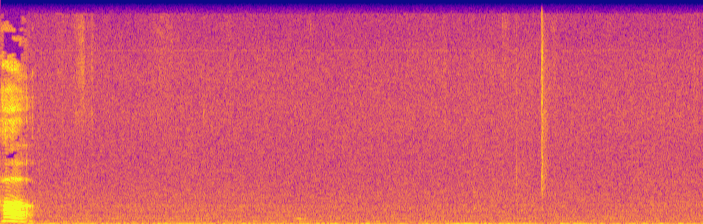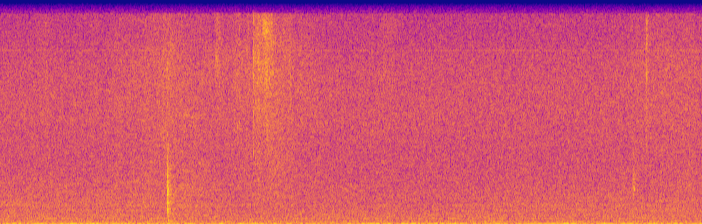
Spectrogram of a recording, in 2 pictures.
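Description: A comb brushes softly through hair.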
